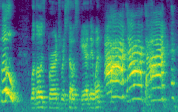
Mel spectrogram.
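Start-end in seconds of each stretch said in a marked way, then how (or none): 0.0-0.4 high loud boo; playful shout; yell boo. Acted. Frogs yell to scare. 2.1-3.5 high, loud panicked bird cries; shrieking ack ack; scared bird squawks. Acted.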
